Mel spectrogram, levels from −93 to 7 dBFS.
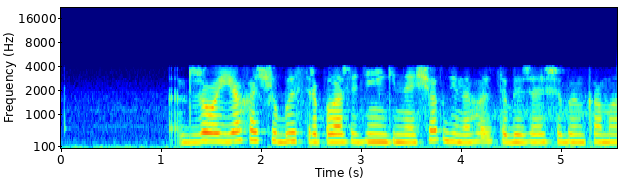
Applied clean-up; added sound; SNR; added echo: none; none; none; none.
